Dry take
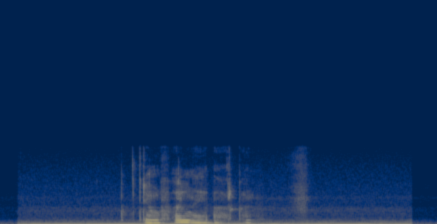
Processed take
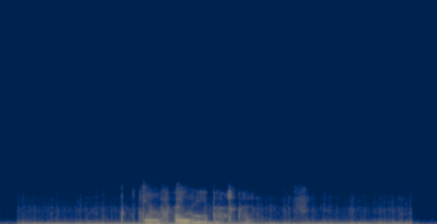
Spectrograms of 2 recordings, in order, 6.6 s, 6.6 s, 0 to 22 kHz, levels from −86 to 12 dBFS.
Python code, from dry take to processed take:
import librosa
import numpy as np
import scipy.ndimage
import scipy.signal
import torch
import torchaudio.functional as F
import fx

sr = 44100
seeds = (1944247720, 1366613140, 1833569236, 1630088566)

y = fx.tracing_dist(x, sr, depth_ms=0.21)
y = fx.lpc_monotone(y, sr, seeds[0], pitch_hz=210.0, order=16)
y = scipy.signal.sosfilt(scipy.signal.butter(2, 2100.0, 'lowpass', fs=sr, output='sos'), y)
y = F.gain(torch.from_numpy(y), -3.0).numpy()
